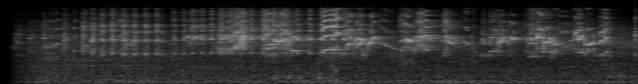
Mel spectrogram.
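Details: Colony of captive lovebirds in a breeding setup chatters at once, with shrill, high, overlapping chirps and squeaks in a constant, busy stream.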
